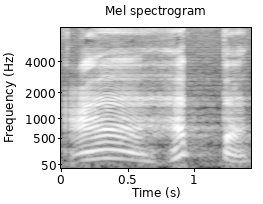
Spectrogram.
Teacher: dal itu dimasukkan secara totally dalam ta. Sebab tu ada sabdu di atas ta dan tidak ada apa-apa tanda di atas dal. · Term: idgham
